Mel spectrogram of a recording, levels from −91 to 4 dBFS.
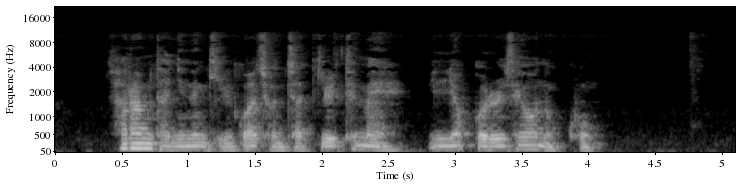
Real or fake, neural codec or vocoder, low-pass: real; none; 10.8 kHz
